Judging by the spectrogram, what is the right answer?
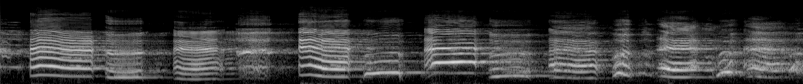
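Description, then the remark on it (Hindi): A voice brays like a donkey that has got into a farm field of cucumbers, in loud, drawn-out bursts that rise and fall in pitch, repeating steadily for several seconds with short breaks between each wailing cry. “अरे लगता है कोई गधा खेत में घुस गया है। हाँ भाई, आवाज तो उधर से ही आ रही है।”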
